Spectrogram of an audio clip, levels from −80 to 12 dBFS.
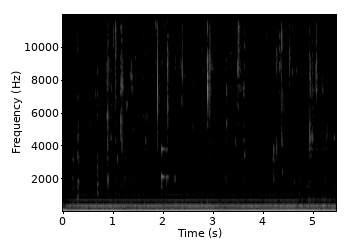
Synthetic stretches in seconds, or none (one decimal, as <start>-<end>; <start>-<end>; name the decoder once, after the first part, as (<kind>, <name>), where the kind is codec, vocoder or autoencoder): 4.7-5.5 (codec, HILCodec)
